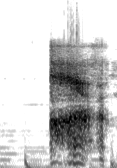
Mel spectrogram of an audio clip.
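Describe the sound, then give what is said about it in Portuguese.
A person vomiting gives a single loud, harsh retching heave: a brief guttural lead-in, then about half a second of strained, raspy gagging that cuts off abruptly. “é eu vomitando”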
